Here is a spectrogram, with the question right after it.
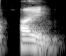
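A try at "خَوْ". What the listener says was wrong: ক্ষয় না, এটা ওয়াও লিন, এটা ইয়ালিন না। ক্ষয় আসছে দেখেন তো? আসছে না তো, খাও আসছে দেখেন। খাও ওয়াও জবর খাও। ভুলে যাচ্ছেন কি আপনি লেনের হরফ?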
